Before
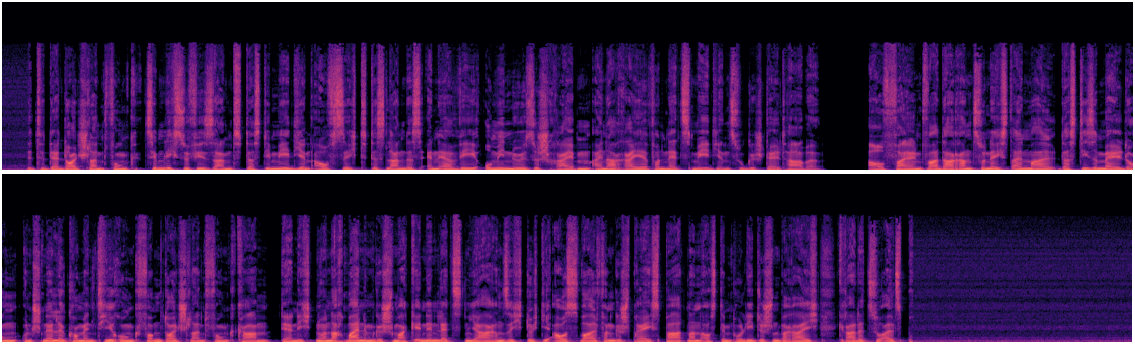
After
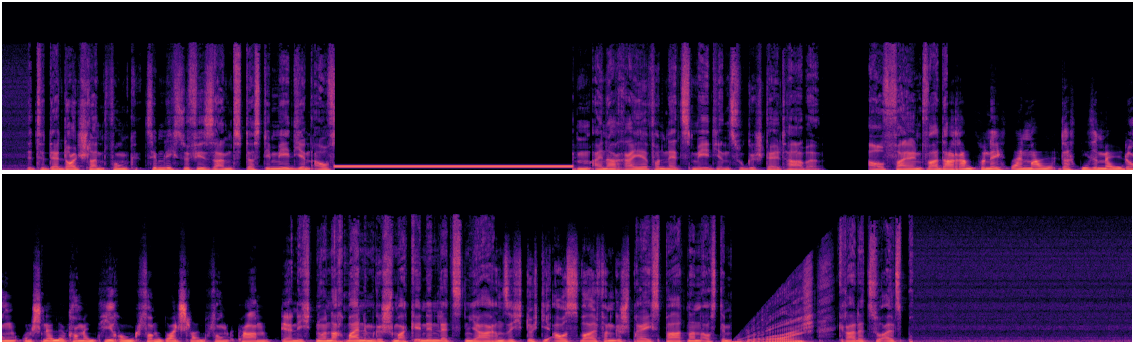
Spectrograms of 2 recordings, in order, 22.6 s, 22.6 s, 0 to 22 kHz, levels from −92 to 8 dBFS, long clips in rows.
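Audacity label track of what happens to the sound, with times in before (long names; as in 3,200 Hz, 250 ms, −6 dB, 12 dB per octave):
0.990000	1.850000	high-shelf EQ 2,300 Hz −10.5 dB
3.320000	5.710000	beep over 539 Hz −24 dBFS
9.450000	14.200000	auto-filter low-pass sine 2.8 Hz 310–4,700 Hz
16.230000	17.650000	low-pass filter 10,000 Hz 24 dB per octave
18.600000	18.600000	tape start 1.12 s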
